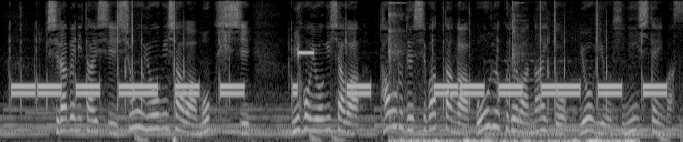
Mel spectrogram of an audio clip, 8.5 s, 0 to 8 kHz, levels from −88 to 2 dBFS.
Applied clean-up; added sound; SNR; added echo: none; Telephone + Hammer; -3 dB; none.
